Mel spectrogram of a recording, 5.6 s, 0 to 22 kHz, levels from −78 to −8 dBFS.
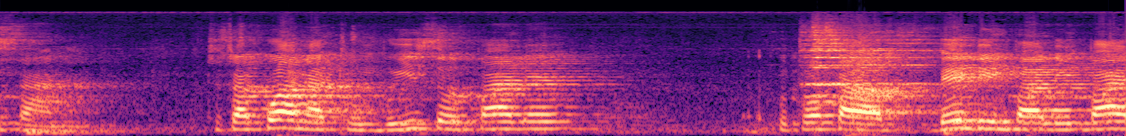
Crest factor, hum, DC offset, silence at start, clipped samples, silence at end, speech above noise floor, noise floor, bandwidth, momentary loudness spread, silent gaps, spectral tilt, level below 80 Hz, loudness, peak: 12 dB; none; under 0.1%; 0 s; 0.1%; 0 s; 25 dB; -36 dBFS; 16.5 kHz; 19 LU; none; -2.5 dB/octave; -48 dBFS; -10 LUFS; 0 dBFS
